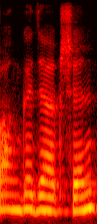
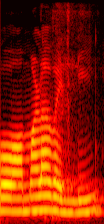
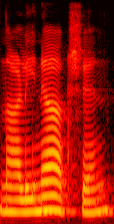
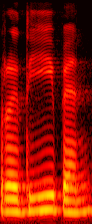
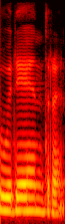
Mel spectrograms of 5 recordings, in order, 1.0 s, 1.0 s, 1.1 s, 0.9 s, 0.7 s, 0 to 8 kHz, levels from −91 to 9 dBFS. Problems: low volume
